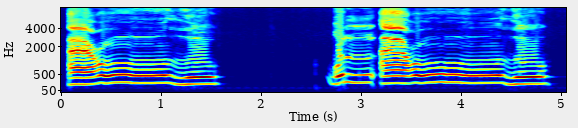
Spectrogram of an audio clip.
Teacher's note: জু, জালের উচ্চারণটা একদম নরম হবে। জিহ্বার মাথা উপরের দাঁতের মাথার সাথে লাগবে জালের এই উচ্চারণটা করার সময়।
